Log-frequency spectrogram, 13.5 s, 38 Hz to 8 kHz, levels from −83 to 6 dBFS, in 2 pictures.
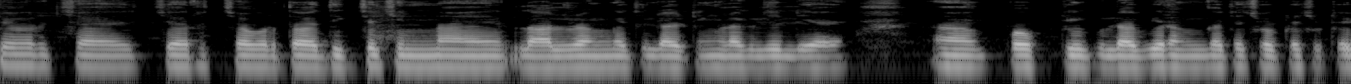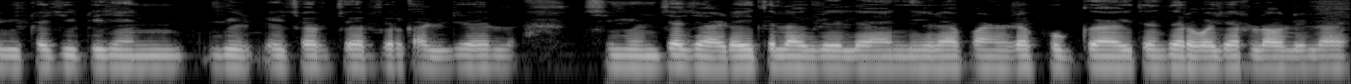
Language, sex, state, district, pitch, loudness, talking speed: Marathi, male, Maharashtra, Nagpur, 115 Hz, -26 LUFS, 170 wpm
